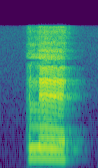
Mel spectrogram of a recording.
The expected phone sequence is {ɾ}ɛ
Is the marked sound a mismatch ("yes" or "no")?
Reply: yes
